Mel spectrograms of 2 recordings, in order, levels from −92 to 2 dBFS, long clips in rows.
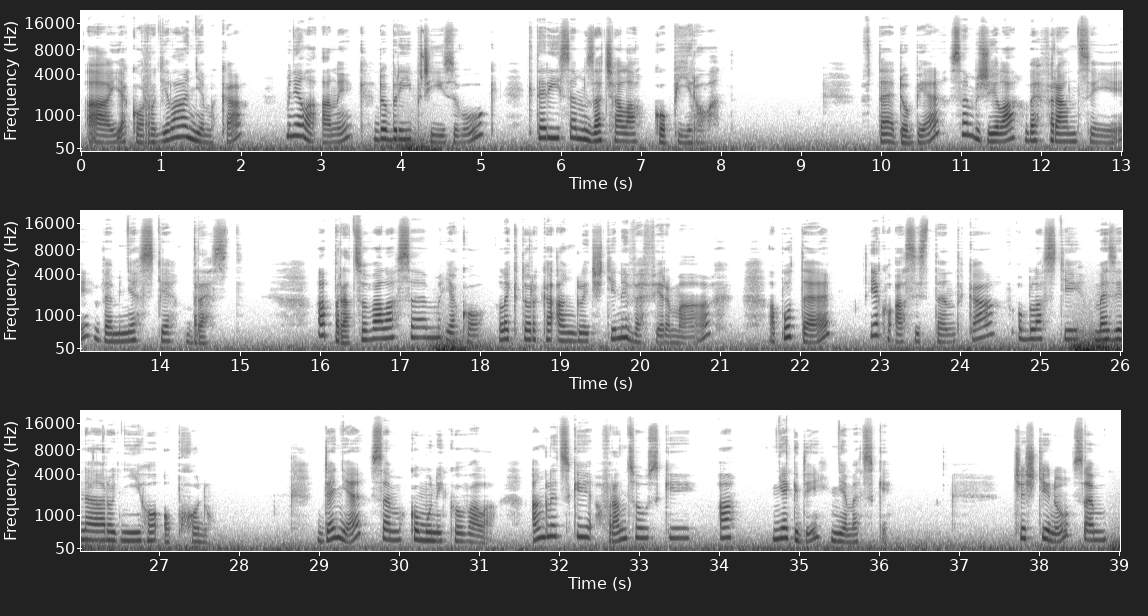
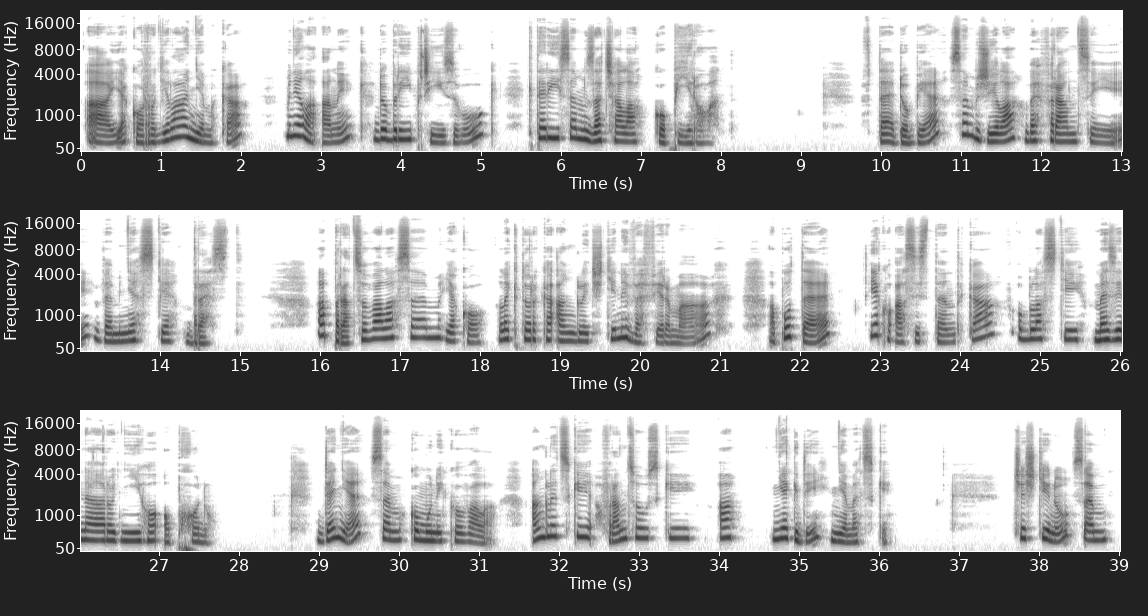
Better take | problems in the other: second | wind noise on the microphone; occasional gusts; 25 dB below the speech

